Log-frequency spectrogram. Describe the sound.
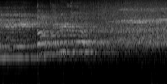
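A large arena crowd in the opposite stand of the Rotenbach-Halle cheers and chants in unison in a pre-game contest over which stand is louder, a loud, continuous wall of voices with sustained sung notes that shift pitch partway through and hold steady to the end.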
